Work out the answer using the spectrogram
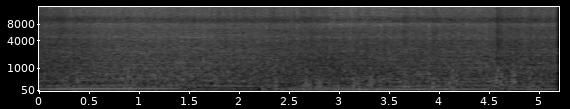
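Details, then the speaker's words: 1948 Ford 8N tractor after rebuild with alternator and new fan belt: started first press, steady low four-cylinder chug with light even pulse, no knocks or misses; runs smoothly, ignition timing and carburetor not yet fine-tuned. "perfect okay well i guess we'll call out a success it started the first time i hit the button it's running"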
